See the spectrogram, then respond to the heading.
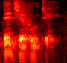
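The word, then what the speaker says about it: Djehuti: His name is I prefer to pronounce it as Tahuti, but some people pronounce it as Didgehuti, with a DJ rather than just TEH, Huti, UTI.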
